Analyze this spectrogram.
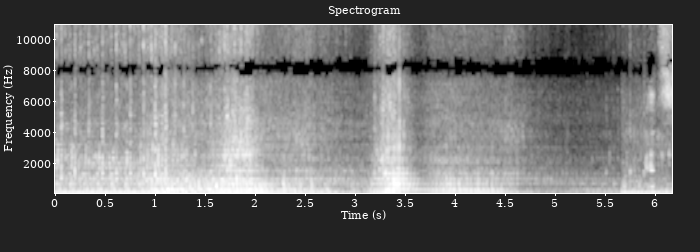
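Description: A truck engine revs up and down several times.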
